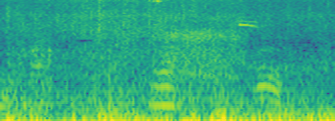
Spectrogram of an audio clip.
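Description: A horse cantering on a soft arena surface, its hoofbeats coming as dull, irregular low thuds.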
